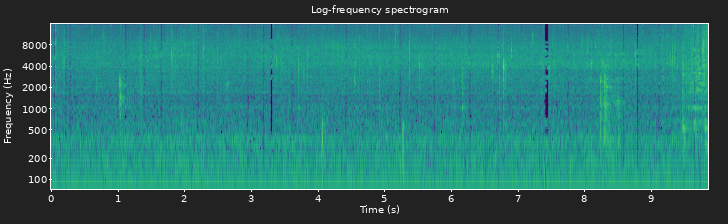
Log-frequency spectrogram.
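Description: Ginger and green chili sautéing in ghee and sesame oil for rava pongal, a steady soft sizzle with occasional stirring scrapes, close and fairly quiet, no talking.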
